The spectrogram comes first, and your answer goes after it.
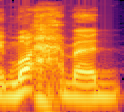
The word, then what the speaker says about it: Muhammad: How do you pronounce MHMD in English? Well, you'd say Mohammed, and that's what we would say. It's a slightly different in Arabic.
